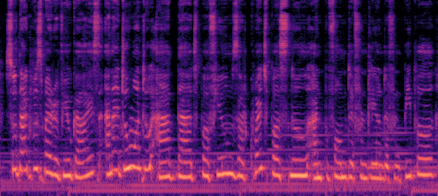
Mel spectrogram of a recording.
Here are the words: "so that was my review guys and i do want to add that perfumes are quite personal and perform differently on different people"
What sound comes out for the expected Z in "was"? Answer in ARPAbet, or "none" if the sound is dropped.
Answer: Z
